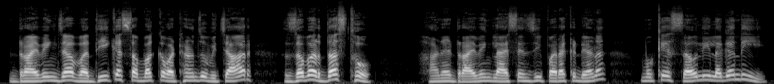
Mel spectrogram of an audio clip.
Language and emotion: Sindhi, happy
